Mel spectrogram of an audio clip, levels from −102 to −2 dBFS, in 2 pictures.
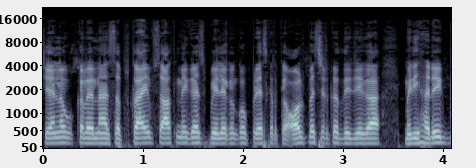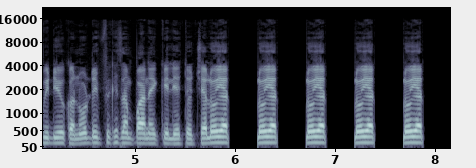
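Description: From about 5.93 s to the end, the audio breaks into a stutter with silent gaps: the same 192 ms fragment replays four times, each followed by roughly 294 ms of dead digital silence, a steady 486 ms cycle. That's likely a stalled stream replaying its last buffer, with the real audio lost.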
